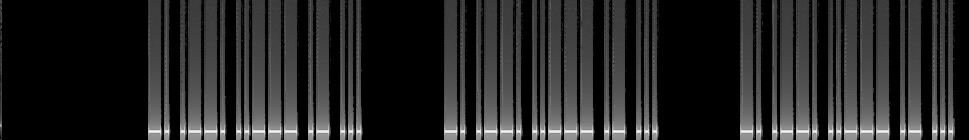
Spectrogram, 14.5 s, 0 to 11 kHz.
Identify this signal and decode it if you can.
Morse code, heard as a keyed tone, about 20 wpm, 700 Hz. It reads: NP2AS NP2AS NP2AS
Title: USA Call Signs - 5 Characters - Repeated 3x - 20wpm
